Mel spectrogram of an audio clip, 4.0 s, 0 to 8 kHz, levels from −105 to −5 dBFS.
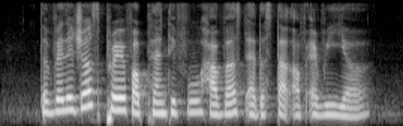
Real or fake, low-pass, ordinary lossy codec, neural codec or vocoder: real; 7.2 kHz; none; none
